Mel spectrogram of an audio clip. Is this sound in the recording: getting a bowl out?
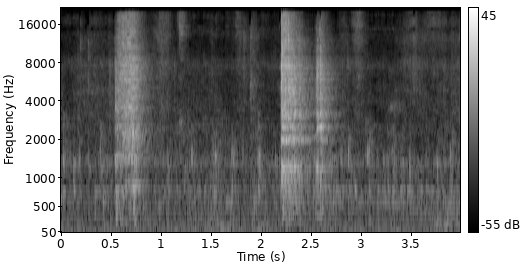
yes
